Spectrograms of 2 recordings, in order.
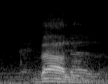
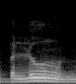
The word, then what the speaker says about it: balloon: But wrongly we say balloon. It is not balloon. It is balloon.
